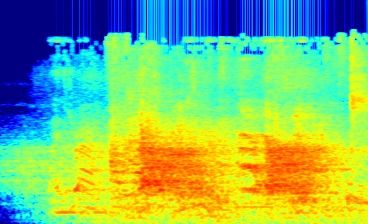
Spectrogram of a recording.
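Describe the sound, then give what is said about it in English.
Shelter dogs in the Canine Cellmates jail dogs program at Fulton County Jail, where inmates care for them, bark and yip in a dense, continuous, echoing clamor that swells louder after the first second, with indistinct voices blended into the noise. “For the six-year running, CCM has been supporting the program that gives inmates a purpose and gives shelter dogs a home.”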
